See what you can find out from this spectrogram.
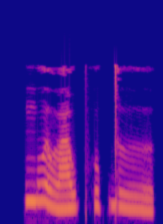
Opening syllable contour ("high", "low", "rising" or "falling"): falling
